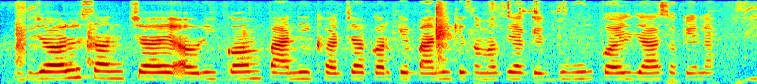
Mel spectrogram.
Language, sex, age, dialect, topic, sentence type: Bhojpuri, female, 25-30, Southern / Standard, agriculture, statement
